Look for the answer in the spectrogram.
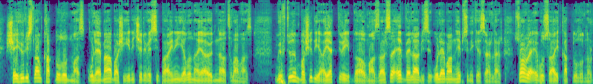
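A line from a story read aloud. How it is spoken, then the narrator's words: Plain. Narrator (Turkish): dedi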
